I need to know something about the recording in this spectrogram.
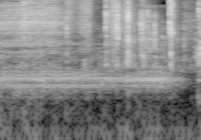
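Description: Several irregular light clicks and taps, over a faint steady hum.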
